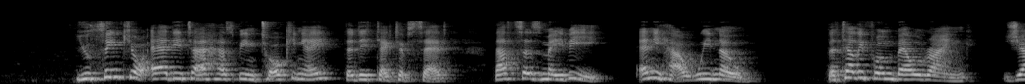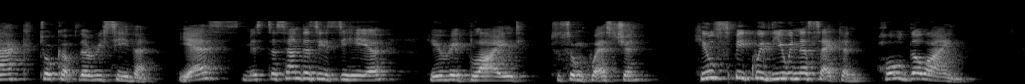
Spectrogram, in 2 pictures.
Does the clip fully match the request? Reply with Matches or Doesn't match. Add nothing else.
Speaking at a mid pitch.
Doesn't match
